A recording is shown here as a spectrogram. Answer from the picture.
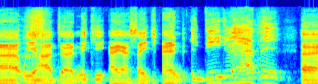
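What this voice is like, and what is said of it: Usual voice. Nothing is said of it.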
